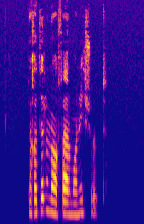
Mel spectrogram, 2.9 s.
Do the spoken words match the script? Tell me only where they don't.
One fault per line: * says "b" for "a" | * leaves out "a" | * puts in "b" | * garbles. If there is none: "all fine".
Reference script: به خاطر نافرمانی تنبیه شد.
* leaves out "تنبیه"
